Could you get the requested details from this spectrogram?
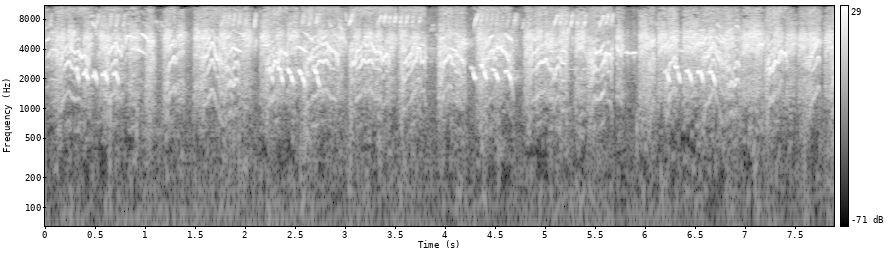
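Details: Noisy lure calls of sooty-headed bulbul for bird trapping, a busy stream of bubbly chattering notes with short rapid trilled bursts recurring about every second, broken by brief gaps.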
